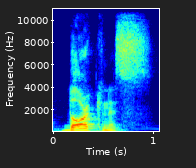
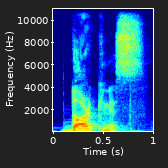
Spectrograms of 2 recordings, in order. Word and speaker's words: darkness: جاي قبل حرف الان، بس احنا بننطقها darkness darkness، وهنا حرف الكي مش silent لانه مش في بداية الكلمة.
